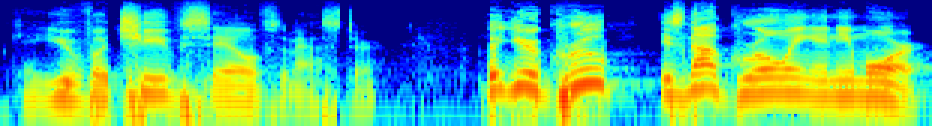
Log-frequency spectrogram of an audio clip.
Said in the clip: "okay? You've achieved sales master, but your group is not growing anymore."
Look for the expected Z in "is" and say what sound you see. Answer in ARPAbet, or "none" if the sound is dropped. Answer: Z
